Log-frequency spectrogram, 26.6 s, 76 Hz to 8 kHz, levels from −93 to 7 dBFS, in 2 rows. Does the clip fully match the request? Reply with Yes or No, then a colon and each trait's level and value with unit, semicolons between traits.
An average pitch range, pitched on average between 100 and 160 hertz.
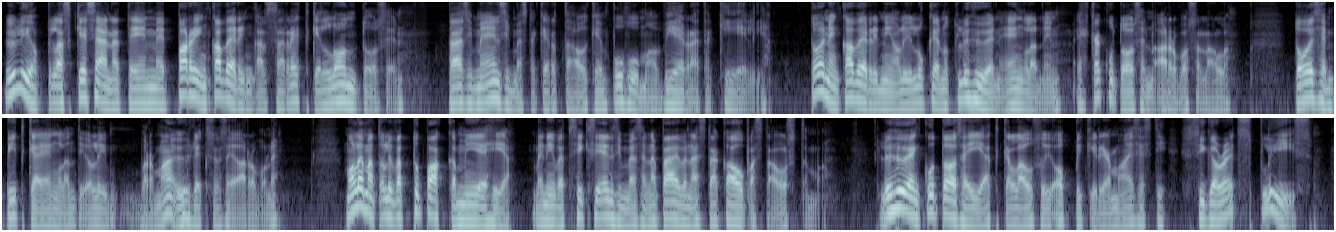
Yes: average, 4.9 semitones; low, 110 Hz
